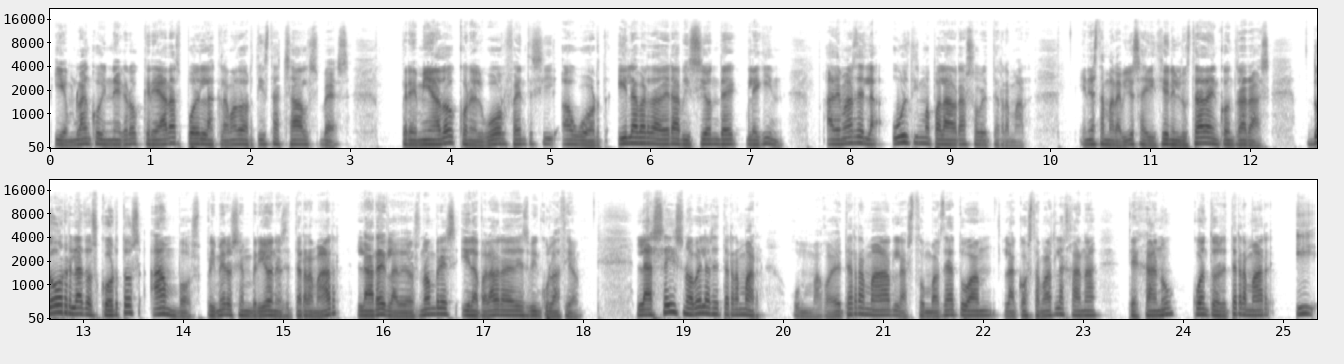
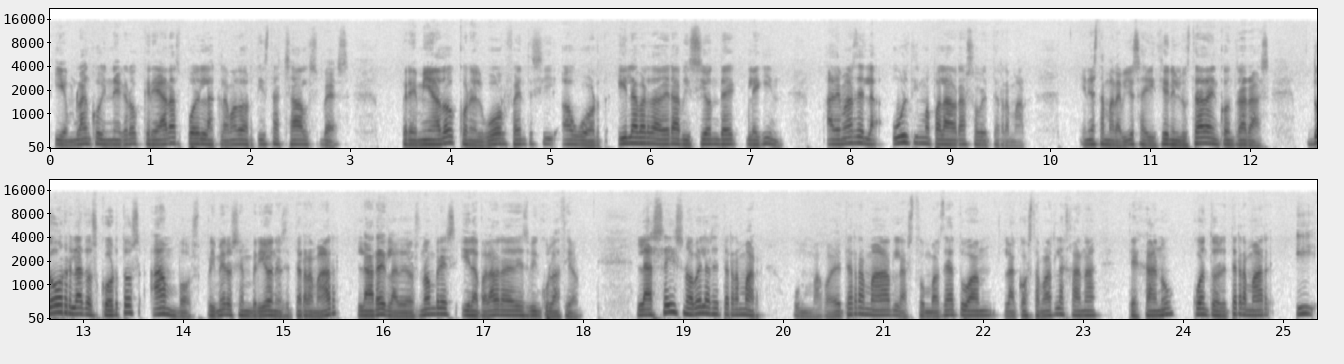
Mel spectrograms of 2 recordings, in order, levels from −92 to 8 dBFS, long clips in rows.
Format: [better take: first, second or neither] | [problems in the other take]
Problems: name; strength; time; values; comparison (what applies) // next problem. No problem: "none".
first | hiss; faint; throughout; 25 dB below the speech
